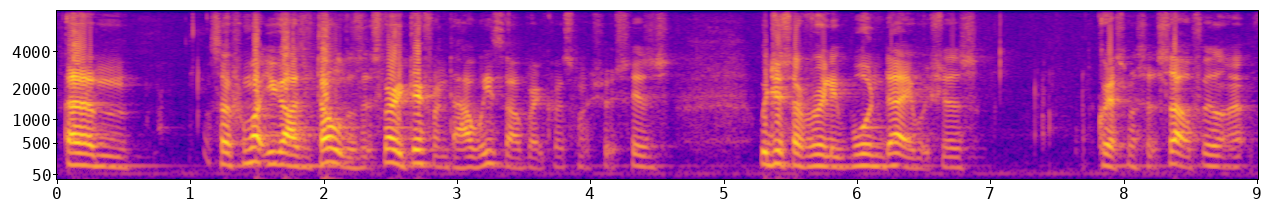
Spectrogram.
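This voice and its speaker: Male co-host, lighter pitch, easygoing interviewer. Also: a little fast, darkish tone. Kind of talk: studio chat show hosting.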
